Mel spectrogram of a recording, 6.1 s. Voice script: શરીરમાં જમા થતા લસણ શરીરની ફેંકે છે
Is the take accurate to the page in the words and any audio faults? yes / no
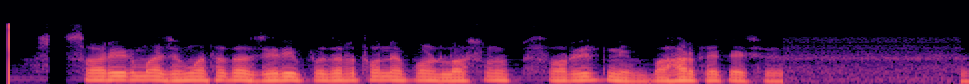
no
